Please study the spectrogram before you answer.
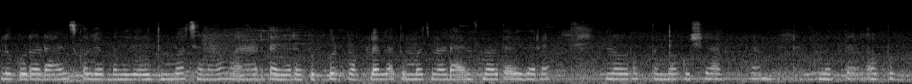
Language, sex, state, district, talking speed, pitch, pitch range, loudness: Kannada, female, Karnataka, Belgaum, 145 wpm, 240 Hz, 235-250 Hz, -24 LUFS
